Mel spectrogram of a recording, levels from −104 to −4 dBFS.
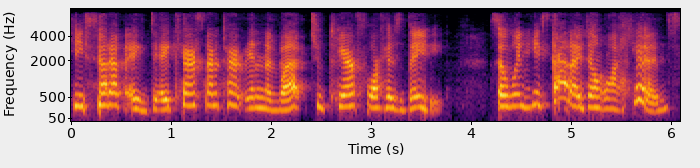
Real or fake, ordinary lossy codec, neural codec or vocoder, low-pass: fake; MP3, 64 kbps; codec, 24 kHz, 1.5 kbps, HILCodec; 7.2 kHz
